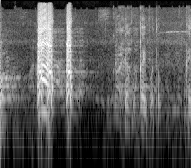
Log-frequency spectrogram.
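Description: A dog gives two loud, close barks in quick succession, followed by quieter voices talking in the background.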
